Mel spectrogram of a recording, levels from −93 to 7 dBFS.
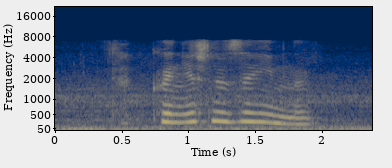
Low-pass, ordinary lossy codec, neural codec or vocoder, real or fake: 7.2 kHz; AAC, 32 kbps; none; real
